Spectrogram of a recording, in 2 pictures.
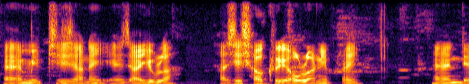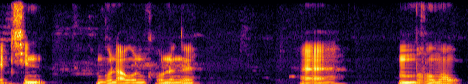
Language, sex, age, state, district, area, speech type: Bodo, male, 60+, Assam, Kokrajhar, rural, spontaneous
